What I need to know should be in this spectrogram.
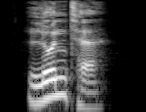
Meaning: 1. fuse 2. attenuated and slightly twisted roving. See :de:Wikipedia:Spinnen (Garn) and :de:Wikipedia:Roving (Vorgarn)
- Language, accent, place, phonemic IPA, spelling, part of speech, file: German, Germany, Berlin, /ˈlʊntə/, Lunte, noun, De-Lunte.ogg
